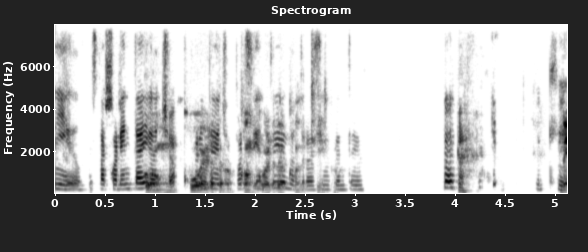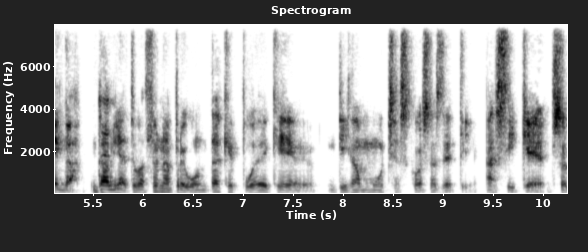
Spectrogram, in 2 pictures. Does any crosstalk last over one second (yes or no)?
yes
